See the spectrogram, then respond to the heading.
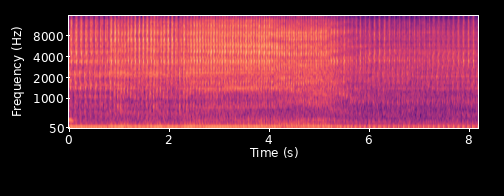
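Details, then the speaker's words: Kawasaki single-cylinder 4-wheeler (ATV) rough idle with slight throttle: sharp, fairly even ticking about three per second, louder than ever before; top-end tapping, cause unknown, owner suspects oil flow restriction and plans to check the oil filter. "Not sure if you can hear that on camera, but this thing's never tapped that hard. Something's not right."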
